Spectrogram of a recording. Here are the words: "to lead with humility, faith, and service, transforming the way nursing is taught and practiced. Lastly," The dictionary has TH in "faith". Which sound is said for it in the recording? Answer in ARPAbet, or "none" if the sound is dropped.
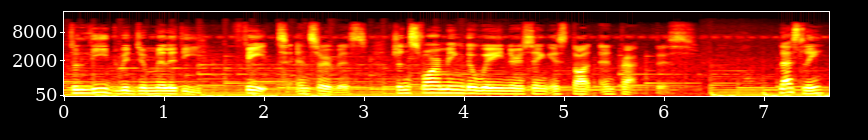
T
